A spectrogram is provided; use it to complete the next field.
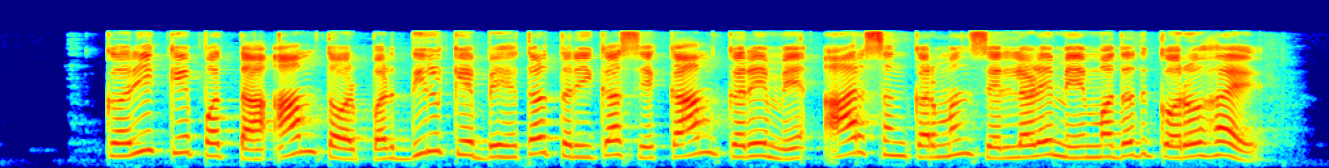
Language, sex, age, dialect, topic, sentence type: Magahi, female, 41-45, Southern, agriculture, statement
